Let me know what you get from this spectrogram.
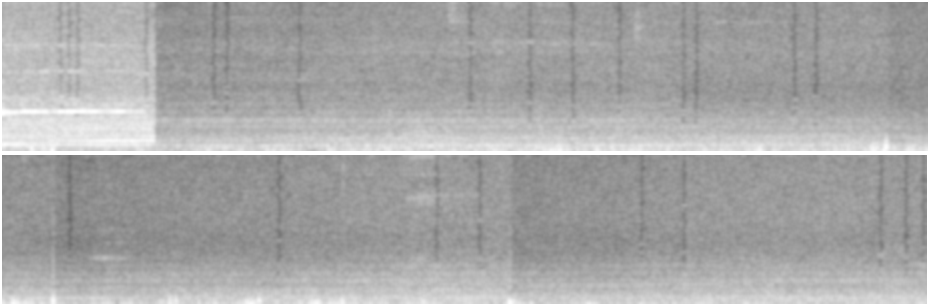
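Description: Regional train's wheels squealing on the rails, several steady high tones that cut off abruptly under a second in. Then a steady low rail rumble with irregular knocks and thuds.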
